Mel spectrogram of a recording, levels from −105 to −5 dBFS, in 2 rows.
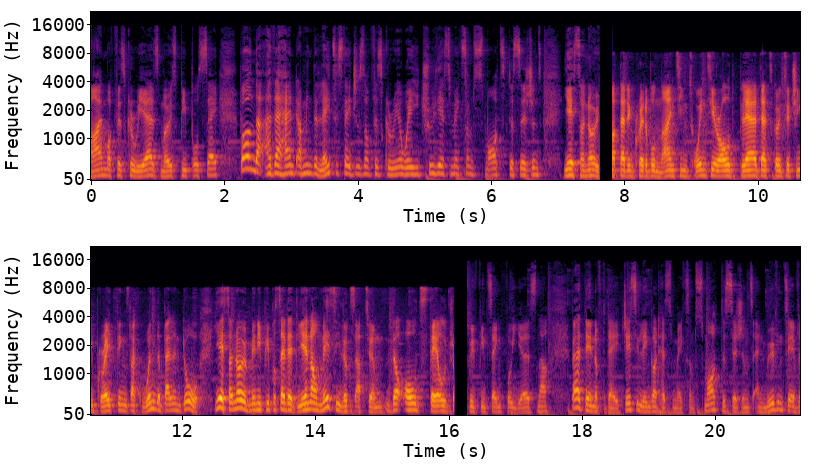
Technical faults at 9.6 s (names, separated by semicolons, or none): input switched to a poorer device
